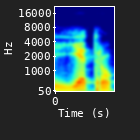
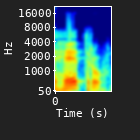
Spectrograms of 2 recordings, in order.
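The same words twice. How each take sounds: First: Yetro starting with an I glide; Septuagint pronunciation. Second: Jetro with a breathy Spanish J, stressed on JE; Spanish Bible pronunciation. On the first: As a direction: say Yetro with I, not J. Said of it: "dice Yetro con I". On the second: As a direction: say Jetro starting with an h-like J. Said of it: "Biblias españolas dice Jetro". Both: Shown as a demonstration.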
